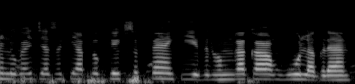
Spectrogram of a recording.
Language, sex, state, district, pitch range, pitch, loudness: Maithili, female, Bihar, Darbhanga, 225-250 Hz, 240 Hz, -29 LUFS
